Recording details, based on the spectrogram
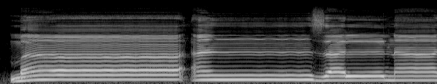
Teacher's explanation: কারণ পরের শব্দের শুরুতে হামজা এসেছে, এর নাম মাদ মুনফাসিল, 2 আলিফ টানবো।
